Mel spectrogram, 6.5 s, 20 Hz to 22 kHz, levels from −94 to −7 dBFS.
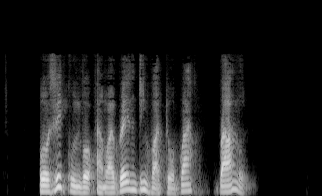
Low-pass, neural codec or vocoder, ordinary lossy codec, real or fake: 7.2 kHz; codec, 16 kHz, 0.5 kbps, FreqCodec, larger model; MP3, 32 kbps; fake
